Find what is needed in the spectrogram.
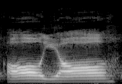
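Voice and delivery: all y'all drawn out in a slow Southern drawl. Shown as a demonstration. Preacher jokes to his flock in a slow Southern drawl. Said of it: "using the southern drawl".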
